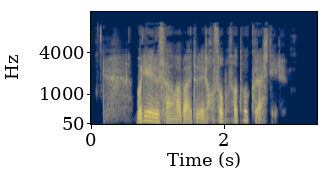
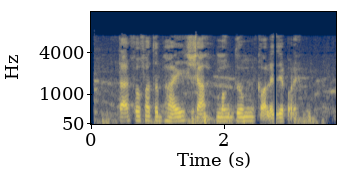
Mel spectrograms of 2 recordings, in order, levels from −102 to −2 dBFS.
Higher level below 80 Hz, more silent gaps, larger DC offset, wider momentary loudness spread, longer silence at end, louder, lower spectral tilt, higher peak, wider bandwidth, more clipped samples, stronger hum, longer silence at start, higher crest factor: second, -60 dBFS vs -48 dBFS; neither; neither; first, 15 LU vs 10 LU; first, 0.5 s vs 0 s; second, -24 LUFS vs -19 LUFS; about the same, -5 dB/octave vs -5 dB/octave; about the same, -4 dBFS vs -2 dBFS; first, 11.5 kHz vs 7.6 kHz; neither; neither; first, 0.2 s vs 0.05 s; about the same, 22 dB vs 18 dB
